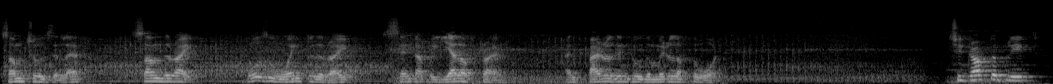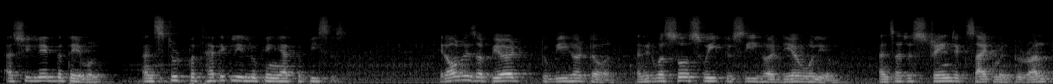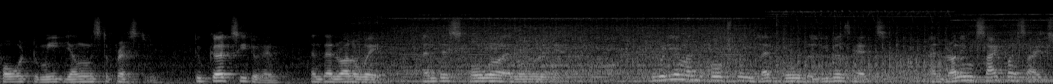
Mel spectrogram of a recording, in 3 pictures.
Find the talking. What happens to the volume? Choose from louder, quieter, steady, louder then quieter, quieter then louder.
steady.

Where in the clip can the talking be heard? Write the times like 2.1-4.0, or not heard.
0.0-7.2, 9.5-13.9, 14.9-26.8, 27.6-31.5.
